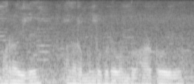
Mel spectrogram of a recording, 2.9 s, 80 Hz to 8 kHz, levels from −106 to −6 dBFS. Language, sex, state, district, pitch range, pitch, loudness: Kannada, male, Karnataka, Koppal, 100-105 Hz, 105 Hz, -16 LUFS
